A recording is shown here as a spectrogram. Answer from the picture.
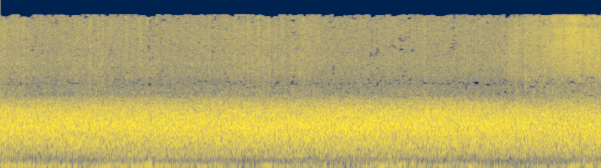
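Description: Steady outdoor rushing noise with a low rumble, even in level throughout, with no distinct events.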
